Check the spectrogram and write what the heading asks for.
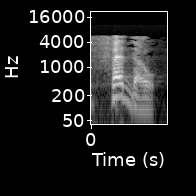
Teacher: من الفاء إلى الدال مباشرة، أين الهمزة؟ سقطت لأنها ليست في بدء الكلام · Term: همزة الوصل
